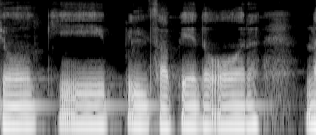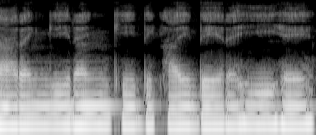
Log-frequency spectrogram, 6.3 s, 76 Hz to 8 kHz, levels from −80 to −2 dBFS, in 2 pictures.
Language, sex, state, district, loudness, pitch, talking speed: Hindi, male, Bihar, Jahanabad, -15 LUFS, 105 Hz, 105 wpm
